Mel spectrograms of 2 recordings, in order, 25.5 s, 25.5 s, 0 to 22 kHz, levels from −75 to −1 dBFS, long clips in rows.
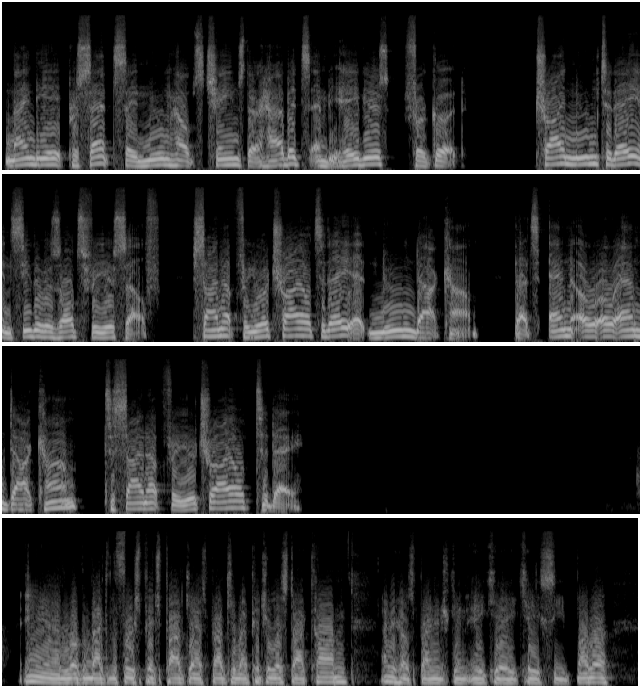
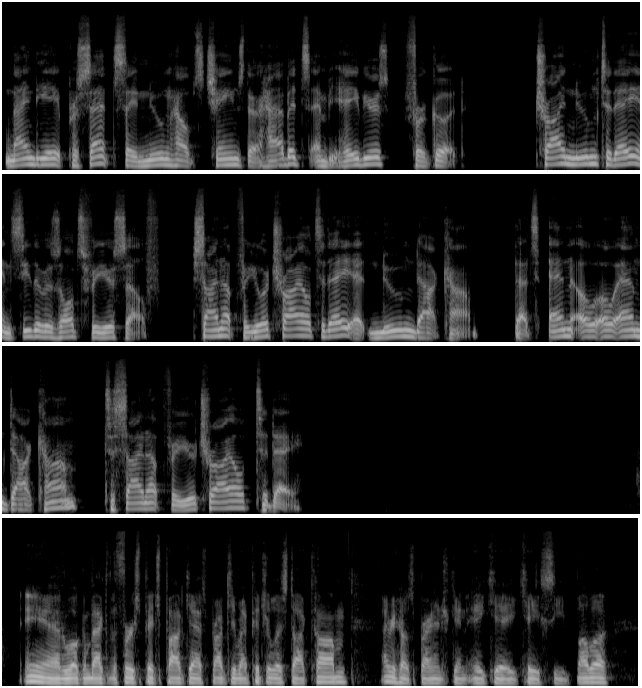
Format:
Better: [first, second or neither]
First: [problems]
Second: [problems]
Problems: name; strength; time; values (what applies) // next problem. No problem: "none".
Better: second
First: distortion; heavy; 7 dB below the speech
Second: none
